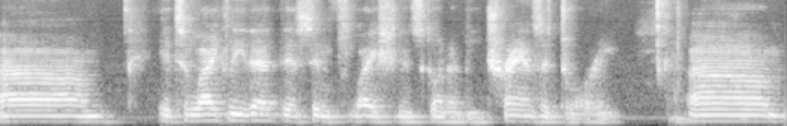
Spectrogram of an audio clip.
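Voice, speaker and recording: A man's flat, monotone speech at a fairly slow pace, with noticeable background noise. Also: medium pitch for a man. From Canada. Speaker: economist. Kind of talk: interview.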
